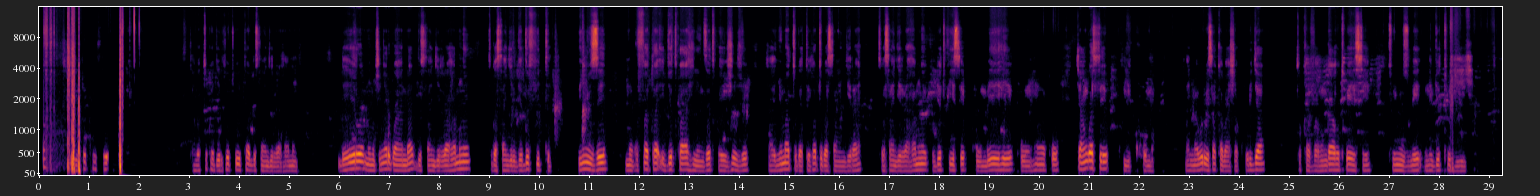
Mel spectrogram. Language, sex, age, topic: Kinyarwanda, male, 18-24, government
